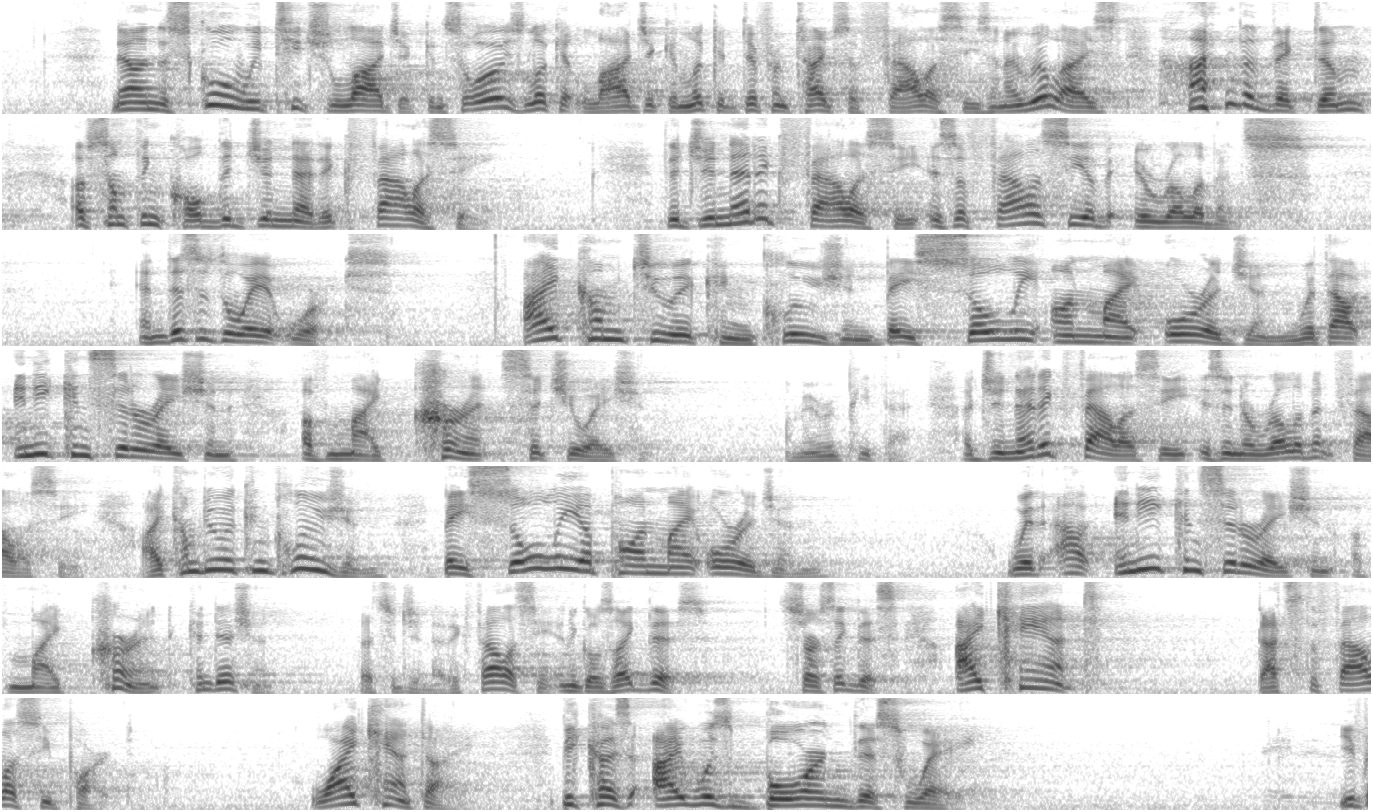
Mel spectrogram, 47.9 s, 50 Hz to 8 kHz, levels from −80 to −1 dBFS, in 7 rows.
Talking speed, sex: 155 wpm, male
